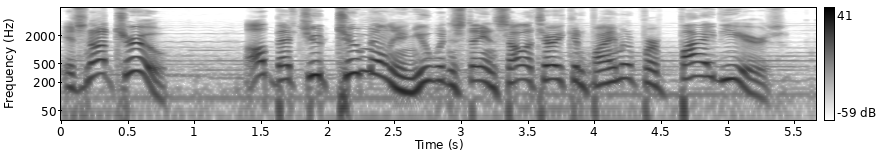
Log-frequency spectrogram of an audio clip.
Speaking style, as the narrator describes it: shouted at the young man

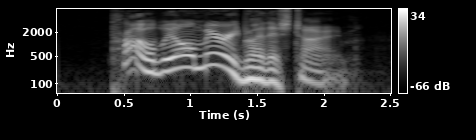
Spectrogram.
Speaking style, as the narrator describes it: Jack groaned

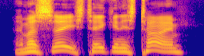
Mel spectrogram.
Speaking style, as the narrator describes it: Duncan grumbled

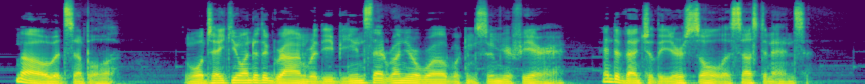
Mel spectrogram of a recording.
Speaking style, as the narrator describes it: he said in a cold tone

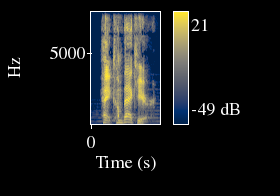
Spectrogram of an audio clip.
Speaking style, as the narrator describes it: I heard someone shout

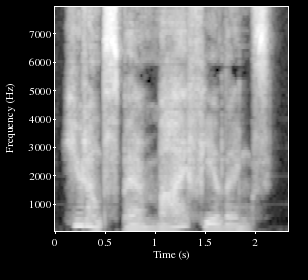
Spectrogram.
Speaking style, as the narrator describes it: Gerald said in a low voice

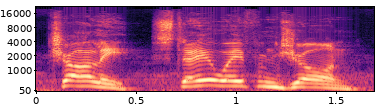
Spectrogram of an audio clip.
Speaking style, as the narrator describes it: I yelled

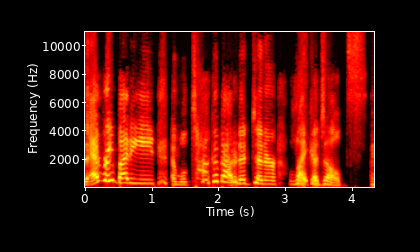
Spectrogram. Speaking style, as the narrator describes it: she angrily gets up and says

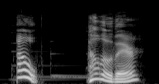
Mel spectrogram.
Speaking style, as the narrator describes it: Turtle called out

